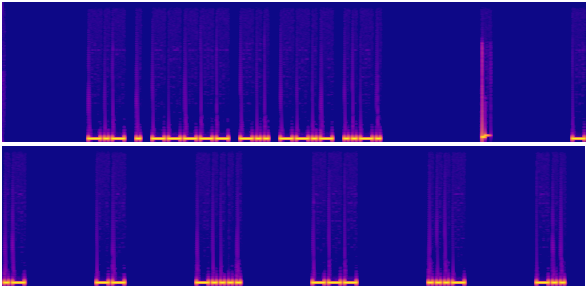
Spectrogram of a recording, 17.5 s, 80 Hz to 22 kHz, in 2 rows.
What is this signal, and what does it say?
Morse code, heard as a keyed tone, about 20 wpm, spaced as for 10 wpm, 700 Hz. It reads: KE0DQF KM6OVD
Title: USA Call Signs - 6 Characters - 6x Character Spacing - 20wpm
